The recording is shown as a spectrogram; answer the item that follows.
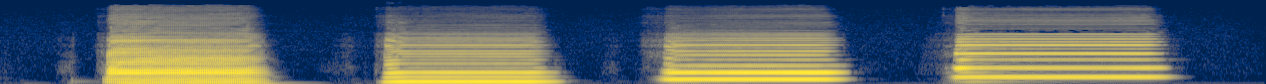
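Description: Four sustained saxophone overtones played on the low B-flat fingering, each held about a second with short gaps, rich in bright overtones and shifting pitch between notes.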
